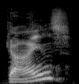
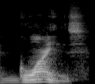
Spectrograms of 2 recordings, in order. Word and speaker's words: Guynes: Jared Guynes? Oh, swing and a miss. It's Guynes. Guynes. Okay, well, Yeah. not phonetic, so Jared Guynes.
